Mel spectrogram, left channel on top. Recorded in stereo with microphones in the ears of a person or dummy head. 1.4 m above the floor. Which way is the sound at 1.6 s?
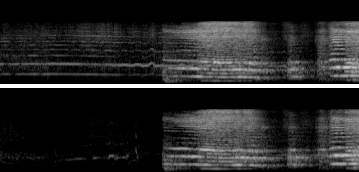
50° left (ahead or behind).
